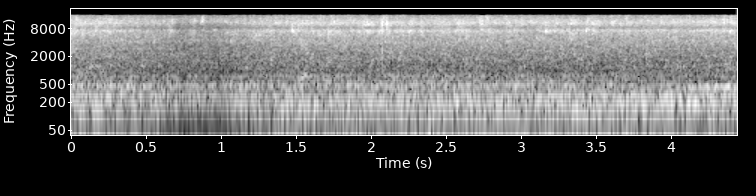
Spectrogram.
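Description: Steady running-water and pump noise of an aquarium system, with a faint low hum under an even wash of water.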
